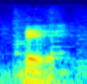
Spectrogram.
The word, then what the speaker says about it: he: So H-E or pronounced E.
